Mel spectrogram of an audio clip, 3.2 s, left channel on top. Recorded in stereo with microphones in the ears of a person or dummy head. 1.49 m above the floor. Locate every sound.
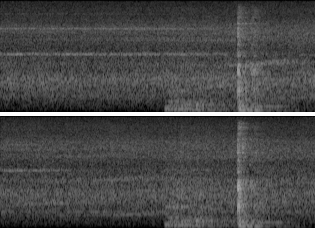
1.6 s a drawer: 10° right (ahead or behind), 2.5 m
